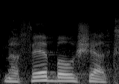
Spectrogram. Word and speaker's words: Mephibosheth: His name is Mephibosheth. How about that for a name? Mephibosheth. I wrote it out for you. Let's see if we can pronounce it. Mephibosheth.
